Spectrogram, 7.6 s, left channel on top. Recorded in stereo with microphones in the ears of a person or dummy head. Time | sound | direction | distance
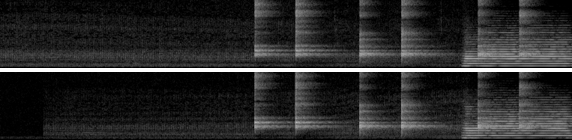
3.4 | tapping | 25° right (ahead or behind) | 1.4 m
6.2 | a trumpet | 15° right (ahead or behind) | 1.9 m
